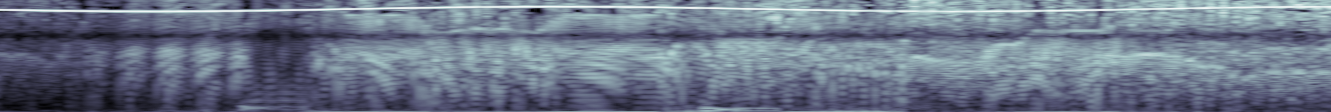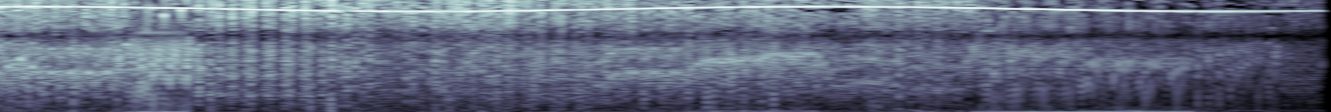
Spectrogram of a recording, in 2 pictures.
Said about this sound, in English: Here's a clip of her performance with the Spring Spire, which is a wheel with strings attached to a keyboard based on the application of neural networks to real-time audio synthesis.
